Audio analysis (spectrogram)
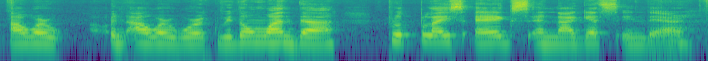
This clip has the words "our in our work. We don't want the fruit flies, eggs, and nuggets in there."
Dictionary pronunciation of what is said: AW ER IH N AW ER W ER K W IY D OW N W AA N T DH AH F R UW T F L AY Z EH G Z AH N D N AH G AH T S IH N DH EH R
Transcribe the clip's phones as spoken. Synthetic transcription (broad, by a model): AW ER IH N AW ER W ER K W IY D OW N W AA N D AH P R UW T P L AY S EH G S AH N N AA G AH T S IH N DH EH R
